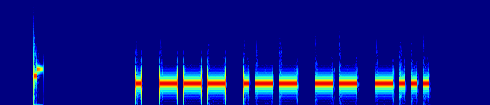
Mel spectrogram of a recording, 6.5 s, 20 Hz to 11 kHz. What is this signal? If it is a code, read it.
Morse code, heard as a keyed tone, about 15 wpm, 700 Hz. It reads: EOWMB
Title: Code Groups - 5 Letter:Numbers - 15wpm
